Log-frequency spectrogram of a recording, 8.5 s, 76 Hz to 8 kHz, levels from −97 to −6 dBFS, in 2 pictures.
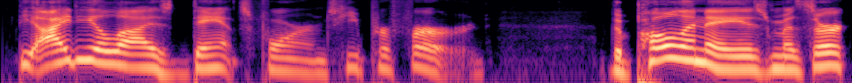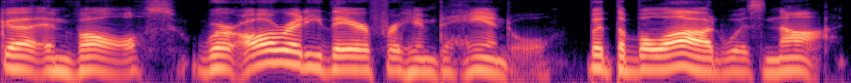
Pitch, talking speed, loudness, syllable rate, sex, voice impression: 170 Hz, 160 wpm, -20 LUFS, 5.6 syllables/s, female, feminine, adult-like, slightly cool, intellectual, slightly calm, slightly strict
